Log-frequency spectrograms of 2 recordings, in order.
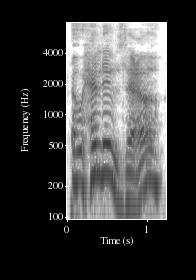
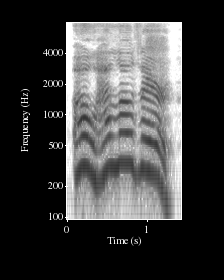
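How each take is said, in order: First: It is said in a British accent. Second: It is said in a higher pitch, not British.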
